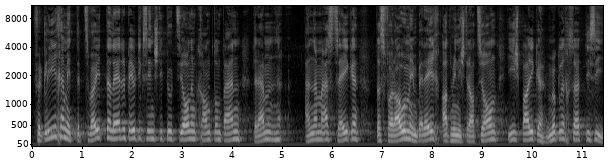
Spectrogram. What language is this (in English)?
Swiss German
